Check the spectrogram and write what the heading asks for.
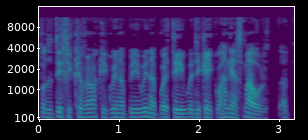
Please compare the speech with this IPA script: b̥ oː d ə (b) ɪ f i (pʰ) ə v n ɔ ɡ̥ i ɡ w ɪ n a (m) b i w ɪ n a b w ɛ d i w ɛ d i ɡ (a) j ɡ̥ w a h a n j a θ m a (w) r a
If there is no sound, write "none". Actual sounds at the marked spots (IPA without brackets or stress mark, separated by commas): d, kʰ, none, e, w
